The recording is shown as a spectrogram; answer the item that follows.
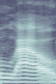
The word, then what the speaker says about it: Lowe: And that would be Josh, but your former pick, Brandon Lau, and they're both spelled the same, but it's a different pronunciation. So Low Lau.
